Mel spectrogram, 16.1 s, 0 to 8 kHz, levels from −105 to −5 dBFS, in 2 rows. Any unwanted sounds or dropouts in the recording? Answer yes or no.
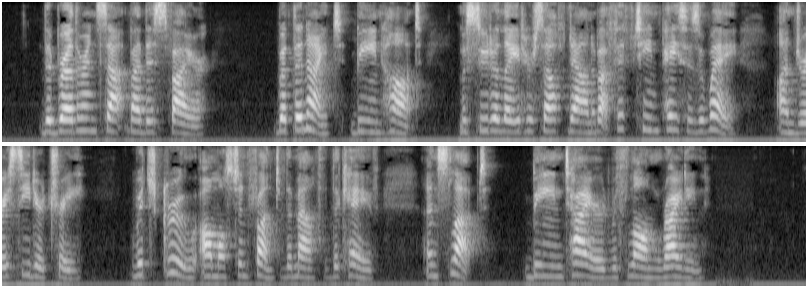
no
